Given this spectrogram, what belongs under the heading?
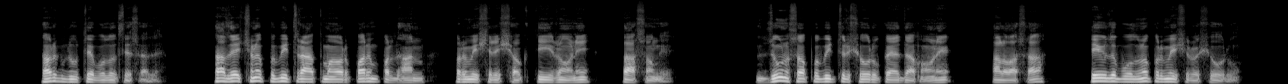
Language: Kullu Pahari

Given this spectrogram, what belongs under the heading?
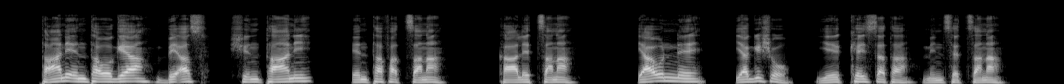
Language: Gofa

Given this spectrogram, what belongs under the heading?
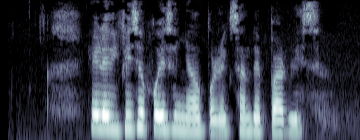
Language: Spanish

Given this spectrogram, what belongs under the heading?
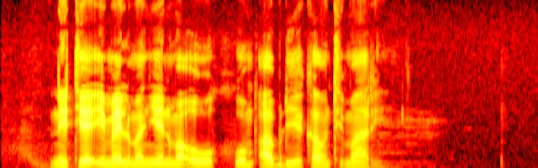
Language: Luo (Kenya and Tanzania)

